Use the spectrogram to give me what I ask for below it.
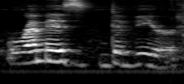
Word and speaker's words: Remdesivir: Can you pronounce that? What is that? I can't even say it. Remdesivir. Remdesivir, okay.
